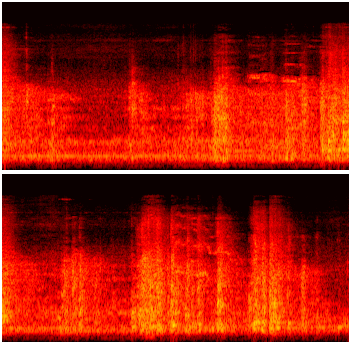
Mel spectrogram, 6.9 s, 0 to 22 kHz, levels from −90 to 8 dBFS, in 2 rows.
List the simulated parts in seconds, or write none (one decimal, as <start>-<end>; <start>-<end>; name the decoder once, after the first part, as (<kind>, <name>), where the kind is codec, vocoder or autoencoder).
0.0-2.8 (vocoder, BigVGAN v2); 5.2-6.9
